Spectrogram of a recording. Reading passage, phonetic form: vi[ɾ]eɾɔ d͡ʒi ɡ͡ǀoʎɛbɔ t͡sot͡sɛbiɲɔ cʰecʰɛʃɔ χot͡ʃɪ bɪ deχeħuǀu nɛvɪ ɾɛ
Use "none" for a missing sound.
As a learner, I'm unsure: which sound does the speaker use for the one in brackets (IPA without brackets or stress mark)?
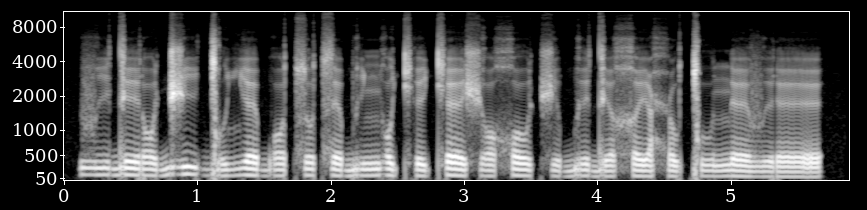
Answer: d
